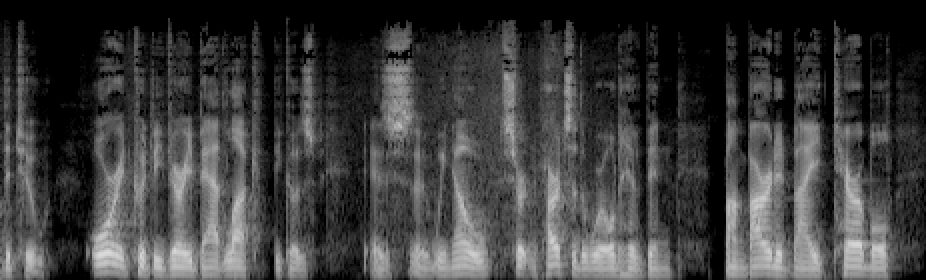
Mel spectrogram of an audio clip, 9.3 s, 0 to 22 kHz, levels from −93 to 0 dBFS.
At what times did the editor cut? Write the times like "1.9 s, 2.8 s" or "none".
1.5 s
